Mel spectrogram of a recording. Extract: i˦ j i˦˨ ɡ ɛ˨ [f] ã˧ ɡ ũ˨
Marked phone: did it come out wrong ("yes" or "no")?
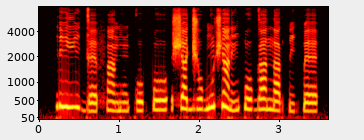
no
